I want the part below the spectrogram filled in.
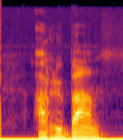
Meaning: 1. inhabitant of Aruba 2. person of Aruban descent
- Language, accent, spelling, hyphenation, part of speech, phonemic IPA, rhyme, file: Dutch, Netherlands, Arubaan, Aru‧baan, noun, /aː.ruˈbaːn/, -aːn, Nl-Arubaan.ogg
